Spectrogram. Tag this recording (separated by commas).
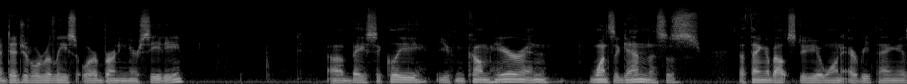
Speech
